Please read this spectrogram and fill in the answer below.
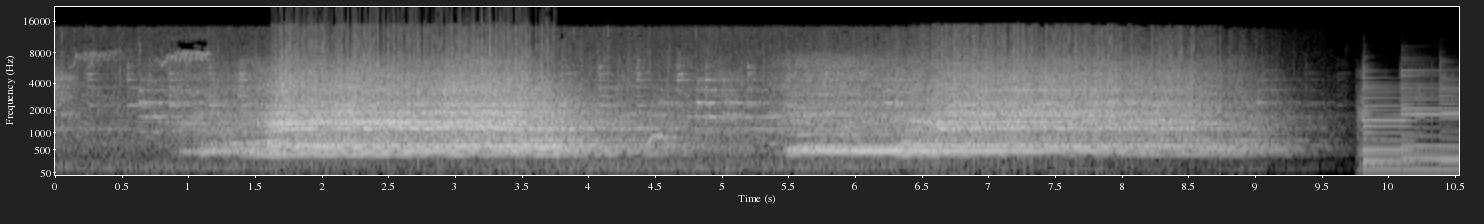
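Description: Steam locomotive whistle blown in two long blasts of three to four seconds each, a chord of several notes, the second fading out, over hissing steam. Plucked guitar music starts right at the end.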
